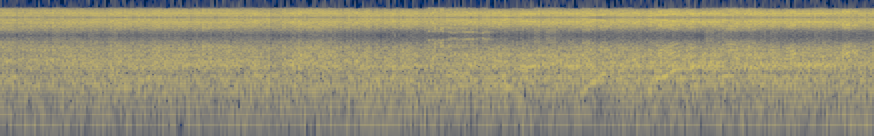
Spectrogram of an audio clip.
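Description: Outdoor crowd ambience: a steady wash of many people talking at once, with a couple of brief rising tones about three seconds in.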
